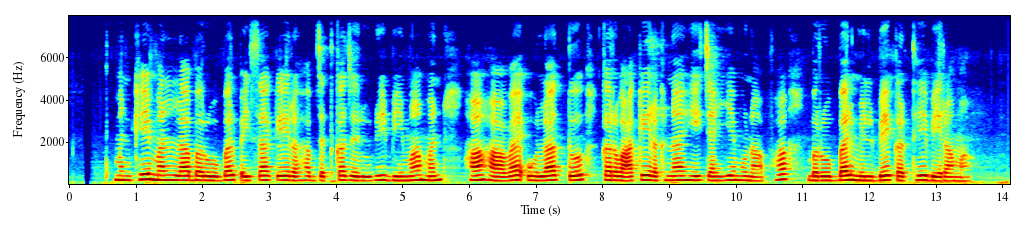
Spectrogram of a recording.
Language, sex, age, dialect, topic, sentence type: Chhattisgarhi, female, 25-30, Central, banking, statement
